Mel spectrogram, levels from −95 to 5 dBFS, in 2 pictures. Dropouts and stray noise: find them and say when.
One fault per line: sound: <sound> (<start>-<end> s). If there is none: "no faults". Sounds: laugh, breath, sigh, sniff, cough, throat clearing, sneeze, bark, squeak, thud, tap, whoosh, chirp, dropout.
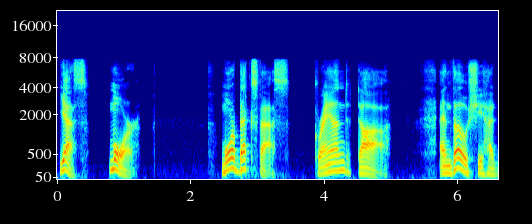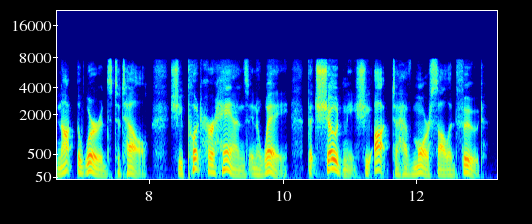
no faults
